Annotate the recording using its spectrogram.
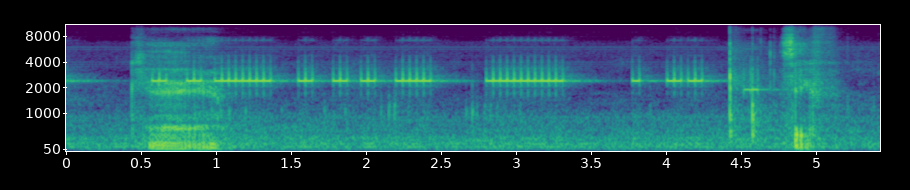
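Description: An electronic controller beeps in short tones.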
